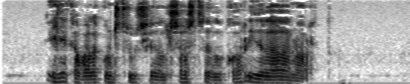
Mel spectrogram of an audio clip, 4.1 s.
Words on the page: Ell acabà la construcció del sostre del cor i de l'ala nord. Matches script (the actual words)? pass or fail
pass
